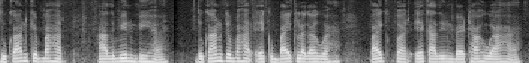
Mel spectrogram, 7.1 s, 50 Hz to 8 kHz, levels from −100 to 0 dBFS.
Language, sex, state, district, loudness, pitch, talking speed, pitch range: Hindi, male, Jharkhand, Palamu, -14 LUFS, 135 Hz, 180 wpm, 130-145 Hz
